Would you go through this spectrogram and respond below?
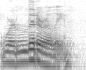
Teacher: we have first syllable stress, so we're stressing on the li.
